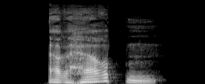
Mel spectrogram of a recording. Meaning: 1. to harden 2. to affirm, corroborate, substantiate 3. to petrify
- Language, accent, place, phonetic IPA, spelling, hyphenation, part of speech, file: German, Germany, Berlin, [ʔɛʁˈhɛʁtn̩], erhärten, er‧här‧ten, verb, De-erhärten.ogg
